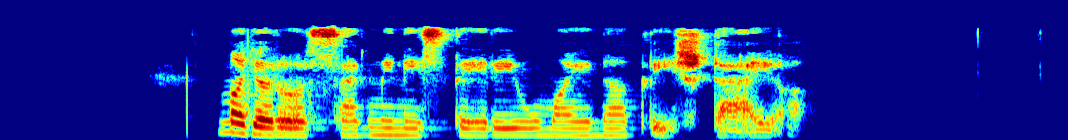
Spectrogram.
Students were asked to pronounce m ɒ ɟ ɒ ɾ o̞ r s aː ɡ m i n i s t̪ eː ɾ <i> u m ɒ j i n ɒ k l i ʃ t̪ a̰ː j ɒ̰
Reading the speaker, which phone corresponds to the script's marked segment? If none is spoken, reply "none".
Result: i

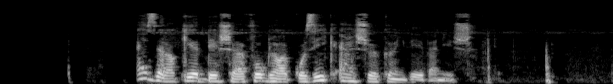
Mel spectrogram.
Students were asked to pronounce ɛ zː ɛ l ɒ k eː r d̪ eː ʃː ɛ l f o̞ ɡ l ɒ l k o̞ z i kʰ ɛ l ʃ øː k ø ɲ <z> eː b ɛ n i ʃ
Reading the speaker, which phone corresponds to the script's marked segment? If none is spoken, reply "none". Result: v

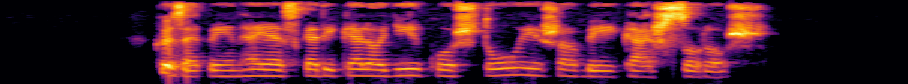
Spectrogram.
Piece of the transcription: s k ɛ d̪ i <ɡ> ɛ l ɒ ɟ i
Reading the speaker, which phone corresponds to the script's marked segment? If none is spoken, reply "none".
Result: k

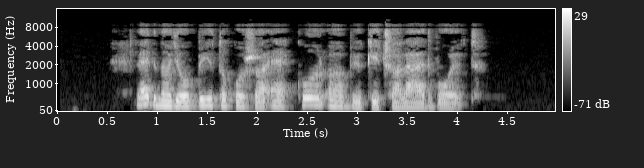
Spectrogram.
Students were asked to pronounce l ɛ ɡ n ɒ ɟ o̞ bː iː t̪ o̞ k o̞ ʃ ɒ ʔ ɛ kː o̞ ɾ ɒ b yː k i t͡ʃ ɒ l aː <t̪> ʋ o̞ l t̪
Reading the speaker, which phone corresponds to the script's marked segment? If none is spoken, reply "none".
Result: d̪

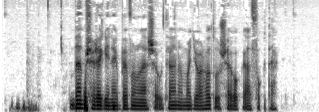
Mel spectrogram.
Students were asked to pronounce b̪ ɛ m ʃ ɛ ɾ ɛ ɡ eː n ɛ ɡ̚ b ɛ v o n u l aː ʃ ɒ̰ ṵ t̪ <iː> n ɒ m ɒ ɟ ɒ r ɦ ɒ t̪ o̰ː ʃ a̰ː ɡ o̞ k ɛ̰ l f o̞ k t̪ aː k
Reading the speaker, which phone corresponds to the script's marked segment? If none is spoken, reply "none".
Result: aː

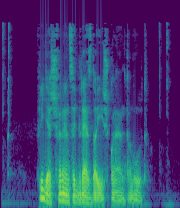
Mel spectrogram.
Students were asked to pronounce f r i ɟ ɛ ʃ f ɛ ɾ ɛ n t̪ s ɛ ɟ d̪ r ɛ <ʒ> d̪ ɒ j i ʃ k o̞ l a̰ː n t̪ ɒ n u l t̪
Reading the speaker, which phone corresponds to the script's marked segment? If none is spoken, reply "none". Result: z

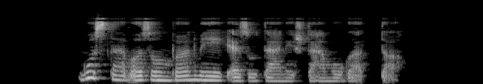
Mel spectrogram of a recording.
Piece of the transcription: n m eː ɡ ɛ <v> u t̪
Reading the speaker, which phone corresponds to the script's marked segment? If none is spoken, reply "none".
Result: z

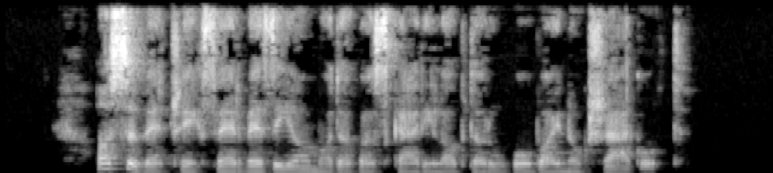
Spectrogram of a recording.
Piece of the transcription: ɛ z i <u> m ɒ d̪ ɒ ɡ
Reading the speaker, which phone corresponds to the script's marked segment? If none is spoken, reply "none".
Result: ɒ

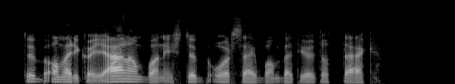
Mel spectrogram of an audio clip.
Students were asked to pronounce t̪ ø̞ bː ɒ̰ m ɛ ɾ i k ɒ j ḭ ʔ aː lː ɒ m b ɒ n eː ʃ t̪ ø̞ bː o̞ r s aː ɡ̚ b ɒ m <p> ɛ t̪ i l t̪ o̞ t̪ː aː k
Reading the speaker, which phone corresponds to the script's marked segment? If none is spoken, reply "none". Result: b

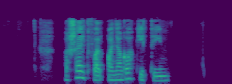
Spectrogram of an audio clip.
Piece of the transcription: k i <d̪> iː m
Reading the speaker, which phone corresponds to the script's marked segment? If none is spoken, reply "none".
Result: t̪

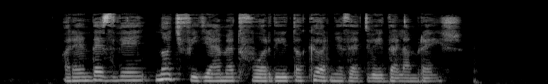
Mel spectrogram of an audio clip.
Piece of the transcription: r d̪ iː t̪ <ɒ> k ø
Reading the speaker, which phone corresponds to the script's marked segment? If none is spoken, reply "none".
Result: ɒ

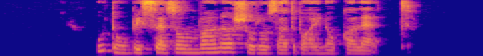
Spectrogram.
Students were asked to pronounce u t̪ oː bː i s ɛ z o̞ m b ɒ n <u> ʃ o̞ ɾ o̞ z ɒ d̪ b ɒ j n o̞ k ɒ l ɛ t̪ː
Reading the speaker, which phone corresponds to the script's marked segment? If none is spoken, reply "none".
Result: ɒ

